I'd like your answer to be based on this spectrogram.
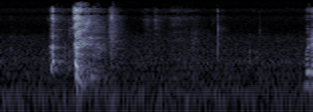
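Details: Person with bad allergies: a brief inhaled catch, then a sharp explosive sneeze, with a further burst starting at the end; repeated sneezing.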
